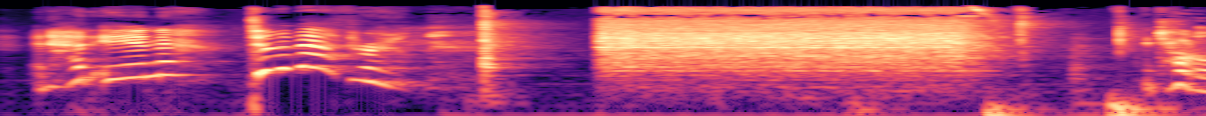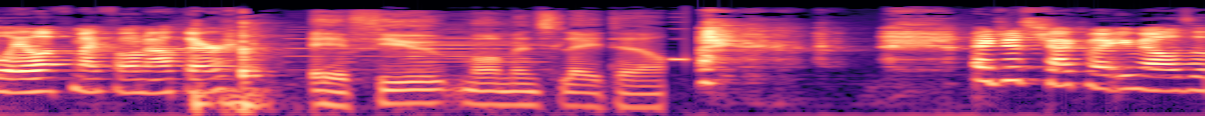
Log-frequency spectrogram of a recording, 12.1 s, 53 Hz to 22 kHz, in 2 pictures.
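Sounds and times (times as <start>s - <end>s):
hair dryer running: 3.0s - 5.1s.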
